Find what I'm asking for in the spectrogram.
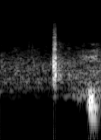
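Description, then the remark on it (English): A window shutter is opened with a sharp wooden clack and then a dull, low thump a moment later, over a faint steady hiss. “The shutter's closed, so...”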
